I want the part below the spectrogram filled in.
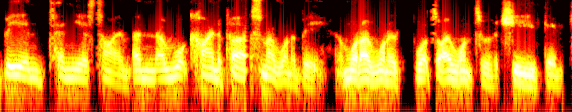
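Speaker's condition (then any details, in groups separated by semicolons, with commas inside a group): No condition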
